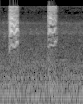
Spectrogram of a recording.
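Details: Female Rusty-collared Seedeater call used to stimulate males: two quick, bright, high-pitched chirps under a second apart, clean with only light hiss behind.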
